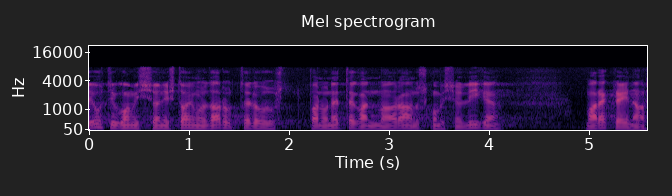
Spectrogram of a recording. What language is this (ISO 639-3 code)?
est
